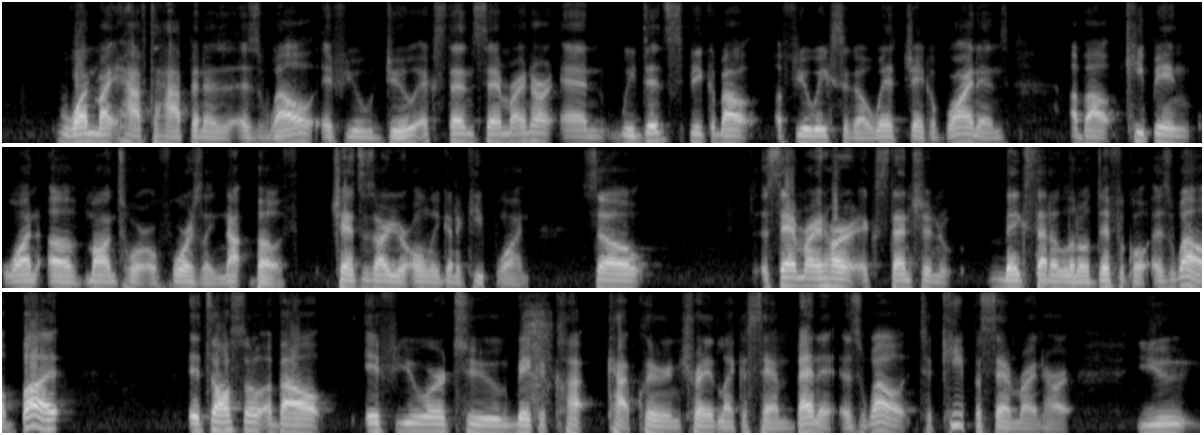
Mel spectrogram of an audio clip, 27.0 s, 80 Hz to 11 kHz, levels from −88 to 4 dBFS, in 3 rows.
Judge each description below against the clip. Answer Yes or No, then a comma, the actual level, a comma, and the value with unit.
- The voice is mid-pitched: No, low, 110 Hz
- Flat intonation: No, average, 3.1 semitones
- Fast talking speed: No, average, 175 wpm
